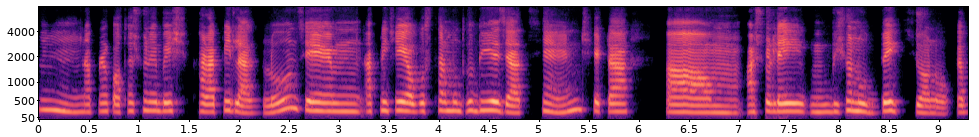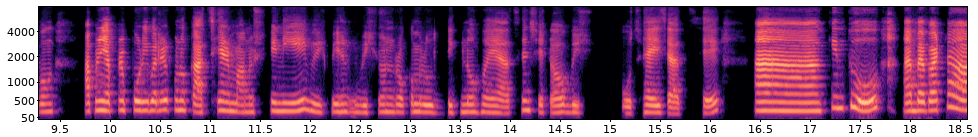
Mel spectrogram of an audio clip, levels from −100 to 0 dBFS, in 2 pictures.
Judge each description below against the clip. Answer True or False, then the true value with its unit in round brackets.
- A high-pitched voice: True (210 Hz)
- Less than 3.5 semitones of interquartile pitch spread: False (3.8 semitones)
